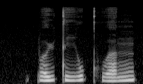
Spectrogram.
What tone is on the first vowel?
rising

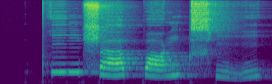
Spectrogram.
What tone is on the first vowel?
high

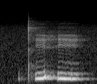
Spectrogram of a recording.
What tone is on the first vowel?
rising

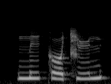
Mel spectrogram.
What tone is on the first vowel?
rising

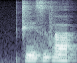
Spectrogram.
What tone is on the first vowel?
low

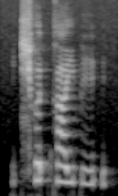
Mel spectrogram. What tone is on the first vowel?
high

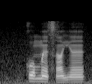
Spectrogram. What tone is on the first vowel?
high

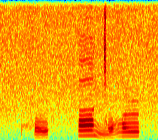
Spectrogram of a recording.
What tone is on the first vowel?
low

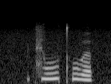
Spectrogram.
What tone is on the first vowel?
rising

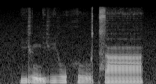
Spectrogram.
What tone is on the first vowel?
low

